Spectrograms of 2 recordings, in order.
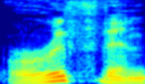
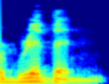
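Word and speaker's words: Ruthven: named John poori and that vampire is Lord ruthin tell us about him we could spend this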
